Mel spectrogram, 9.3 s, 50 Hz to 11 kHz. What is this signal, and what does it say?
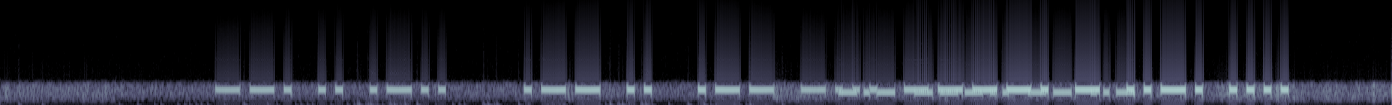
Morse code, heard as a keyed tone, about 20 wpm, 540 Hz. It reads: GIL WI WB9TFH
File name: contests / naqp-cw-k5tr-op-k5pi- -2200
